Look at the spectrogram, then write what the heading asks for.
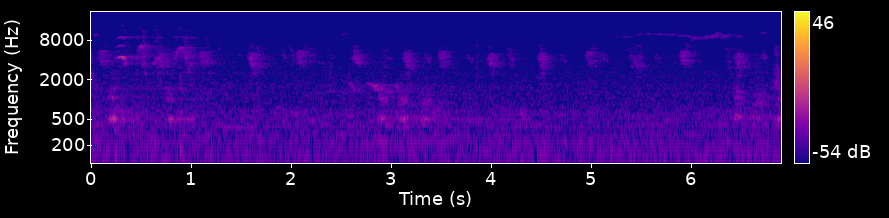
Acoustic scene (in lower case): park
